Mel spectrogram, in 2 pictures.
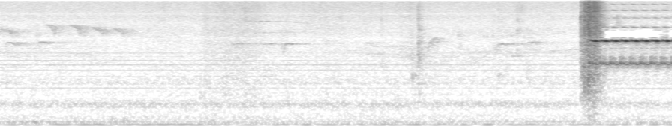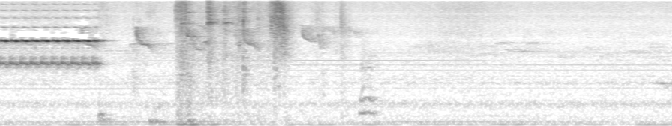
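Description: A shrill, rapidly trilling ring at one steady pitch starts about four seconds in and lasts just over a second. It comes from an attention-getting noise-maker held up above the camera to make the dog look up. A few short knocks follow.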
